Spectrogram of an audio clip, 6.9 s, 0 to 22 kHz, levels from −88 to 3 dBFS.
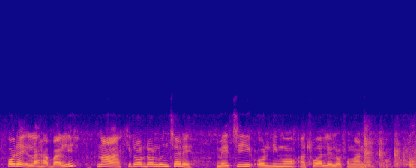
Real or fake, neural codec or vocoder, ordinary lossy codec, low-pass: fake; codec, 16 kHz, 4 kbps, X-Codec, WavLM features, trained on Multilingual LibriSpeech; Opus, 32 kbps; 7.2 kHz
